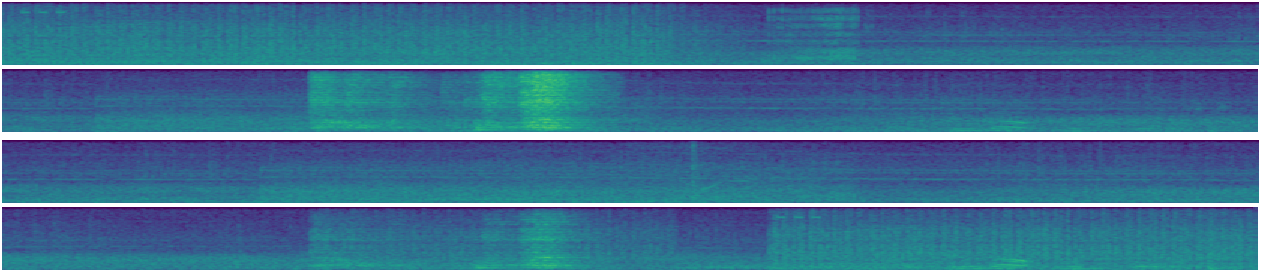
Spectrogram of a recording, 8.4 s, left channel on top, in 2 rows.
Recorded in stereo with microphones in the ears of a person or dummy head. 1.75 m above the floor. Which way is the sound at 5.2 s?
45° left (ahead or behind).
